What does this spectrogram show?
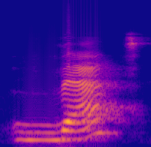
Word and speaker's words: that: And then we have TH, but with vibration. Esta TH si tiene vibración y ponemos ese símbolo de como que si hay una vibración, porque la vibración se produce aquí en nuestra garganta y si tocamos nuestra garganta, bueno, ahora sí con la vibración, si le damos tantita vibración, por ejemplo, con la palabra that, entonces sentimos un cierto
